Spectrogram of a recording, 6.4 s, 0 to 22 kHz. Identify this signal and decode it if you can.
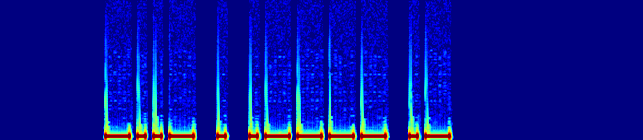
Morse code, heard as a keyed tone, about 15 wpm, 700 Hz. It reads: XE1A
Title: DXCC-100 Call Signs - 4 Characters - 15wpm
